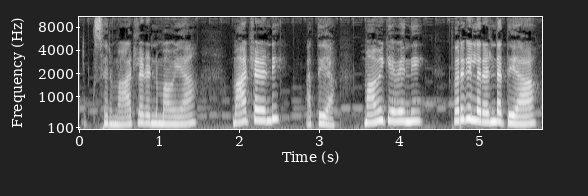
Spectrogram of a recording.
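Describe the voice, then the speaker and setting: A woman's voice: a little high, brisk, faint music behind, lightly acted. A woman voicing an innocent young village daughter-in-law, pleading and distressed.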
